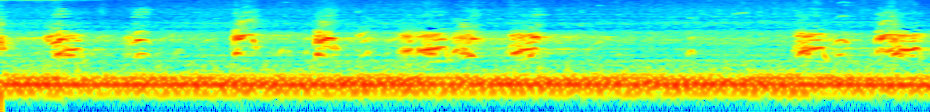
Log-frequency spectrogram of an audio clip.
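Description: Several excited dogs riding a small train of eight carriages, one dog in each, bark and yip in rapid, overlapping bursts over a steady low rumble, with a brief pause before the barking picks up again.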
